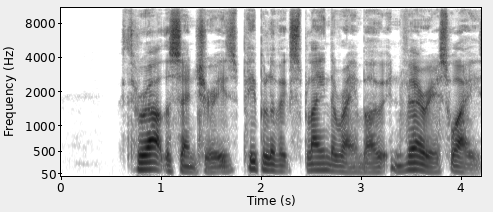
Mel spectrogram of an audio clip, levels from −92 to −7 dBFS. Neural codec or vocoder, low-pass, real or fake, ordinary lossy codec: none; none; real; none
